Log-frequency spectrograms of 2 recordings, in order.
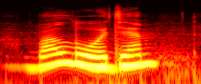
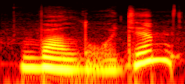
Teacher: Take notice that the first O is unstressed, so it is pronounced as A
